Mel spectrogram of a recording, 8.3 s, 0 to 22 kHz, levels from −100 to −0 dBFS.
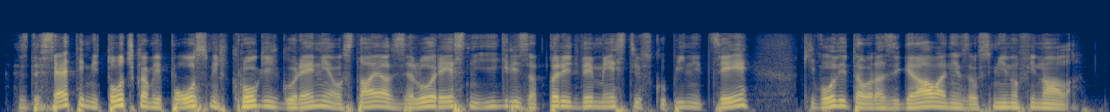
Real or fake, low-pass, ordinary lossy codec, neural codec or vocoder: fake; 7.2 kHz; none; codec, 44.1 kHz, 7.8 kbps, Pupu-Codec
